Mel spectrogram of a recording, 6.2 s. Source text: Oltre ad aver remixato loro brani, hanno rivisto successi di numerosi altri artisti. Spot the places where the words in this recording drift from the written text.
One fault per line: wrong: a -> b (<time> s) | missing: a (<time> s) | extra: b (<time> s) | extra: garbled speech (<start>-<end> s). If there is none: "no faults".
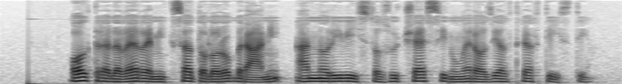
missing: di (4.5 s)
